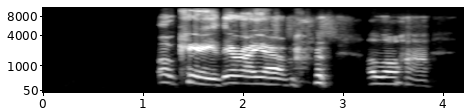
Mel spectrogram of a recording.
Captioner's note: laughing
